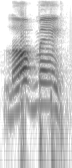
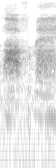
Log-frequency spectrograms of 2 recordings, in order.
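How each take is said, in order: First: Loud mock demand for affection; hammed-up, forceful outburst at a horse; demanding shout. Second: Very soft, coaxing mock plea; hushed little entreaty to a horse. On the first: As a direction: shout it as a playful order. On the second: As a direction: beg quietly for affection. Pleading with the horse.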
